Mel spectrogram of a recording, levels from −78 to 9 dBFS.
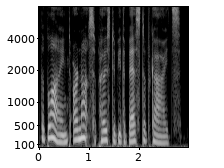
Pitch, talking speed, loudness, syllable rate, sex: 185 Hz, 220 wpm, -18 LUFS, 5.4 syllables/s, female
